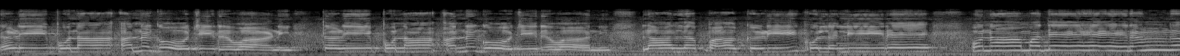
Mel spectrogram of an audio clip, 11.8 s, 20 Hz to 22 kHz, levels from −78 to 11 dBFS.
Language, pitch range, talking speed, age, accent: Marathi, 225-270 Hz, 60 wpm, 60-79, native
